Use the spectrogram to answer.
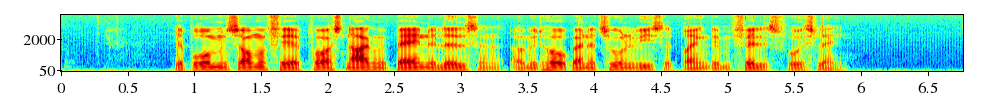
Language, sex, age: Danish, male, 30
